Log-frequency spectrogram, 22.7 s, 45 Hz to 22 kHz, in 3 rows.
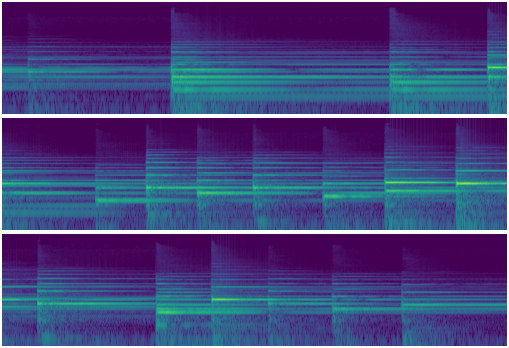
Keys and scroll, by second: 10.6 b.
